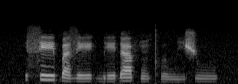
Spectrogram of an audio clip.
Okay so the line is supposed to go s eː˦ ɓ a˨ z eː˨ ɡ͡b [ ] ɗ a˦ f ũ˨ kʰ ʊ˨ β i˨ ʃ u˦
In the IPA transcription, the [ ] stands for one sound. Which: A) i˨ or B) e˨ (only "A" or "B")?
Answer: B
